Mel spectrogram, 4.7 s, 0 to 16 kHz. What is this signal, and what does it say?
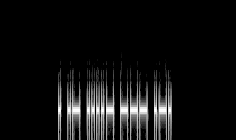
Morse code, heard as a keyed tone, about 25 wpm, 700 Hz. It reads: EA4OR
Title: Call Signs Repeated 2x - 25wpm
